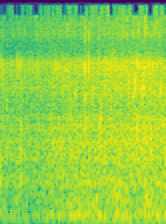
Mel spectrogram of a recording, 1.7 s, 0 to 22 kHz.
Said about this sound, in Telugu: ఇవి మాత్రం ఒక 2 నిమిషాలు మాత్రం బాగా వేగాలి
